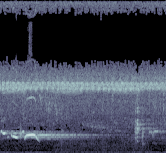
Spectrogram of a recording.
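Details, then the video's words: Indian golden oriole male courting a female with song; a short burst of mellow whistled notes opens, dipping and sliding down, then fades into continuous shrill insect buzzing. "Indian Golden Oriole - An Uncut Courtship Session"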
